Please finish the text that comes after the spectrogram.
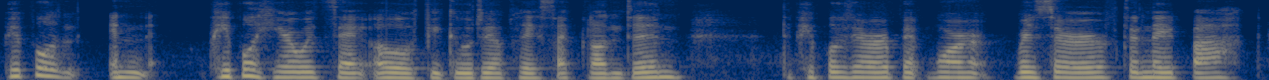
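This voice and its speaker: A woman's voice: lowish voice, flat delivery, fairly quick, a little mellow. A woman from Zimbabwe hosting a podcast chat, introducing the topic and asking guests to share. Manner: guiding, asks questions. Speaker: podcast host. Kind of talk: casual chat.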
